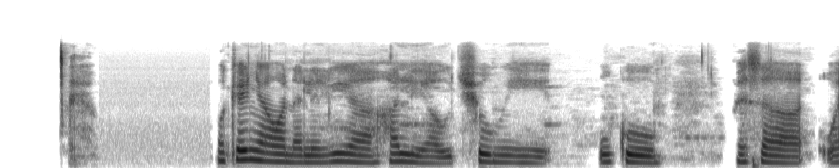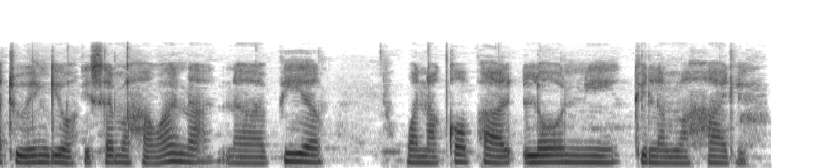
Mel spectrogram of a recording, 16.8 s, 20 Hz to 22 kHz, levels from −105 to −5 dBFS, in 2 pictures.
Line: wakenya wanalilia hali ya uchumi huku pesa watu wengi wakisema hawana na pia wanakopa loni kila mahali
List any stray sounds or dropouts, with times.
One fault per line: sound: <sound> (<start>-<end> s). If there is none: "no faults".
no faults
